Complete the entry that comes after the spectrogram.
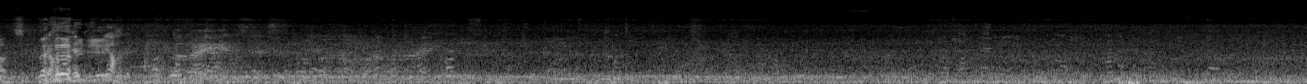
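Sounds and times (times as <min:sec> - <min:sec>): passers-by chatter: 0:00.0 - 0:13.0
traffic rumble: 0:00.0 - 0:13.0.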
